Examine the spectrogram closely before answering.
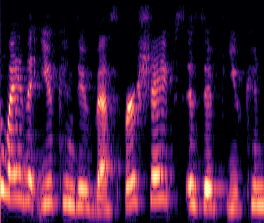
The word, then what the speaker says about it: VSEPR: up with VSEPR theory that I pronounce it Vesper it's what I was taught valence shell electron pair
